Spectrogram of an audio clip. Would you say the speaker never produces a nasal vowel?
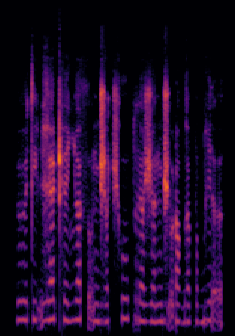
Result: yes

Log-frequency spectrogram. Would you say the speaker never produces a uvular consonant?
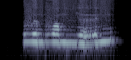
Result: yes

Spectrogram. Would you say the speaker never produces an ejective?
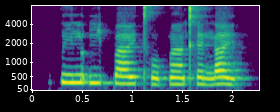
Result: yes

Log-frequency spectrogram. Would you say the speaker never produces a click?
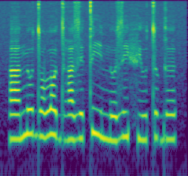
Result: yes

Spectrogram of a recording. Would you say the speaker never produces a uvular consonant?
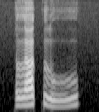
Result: yes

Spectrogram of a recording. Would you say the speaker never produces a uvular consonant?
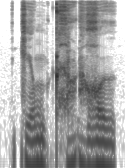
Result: no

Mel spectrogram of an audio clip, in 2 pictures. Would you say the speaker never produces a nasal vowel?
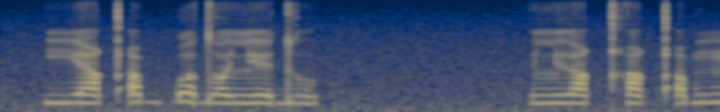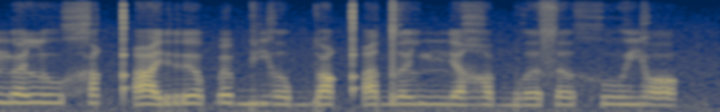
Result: yes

